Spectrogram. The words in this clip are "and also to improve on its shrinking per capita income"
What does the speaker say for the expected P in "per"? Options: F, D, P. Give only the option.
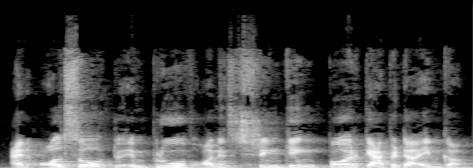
P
